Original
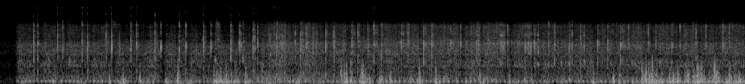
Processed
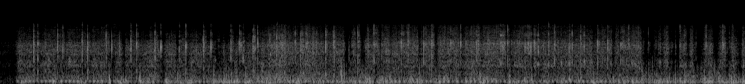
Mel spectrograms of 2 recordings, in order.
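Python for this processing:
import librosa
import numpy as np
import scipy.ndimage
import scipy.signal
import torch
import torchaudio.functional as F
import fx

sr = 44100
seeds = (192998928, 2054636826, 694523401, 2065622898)

y = scipy.signal.sosfilt(scipy.signal.butter(2, 3900.0, 'lowpass', fs=sr, output='sos'), x)
y = fx.over_compress(y, sr, threshold_db=-33.0, ratio=-0.5)
y = F.gain(torch.from_numpy(y), -3.0).numpy()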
